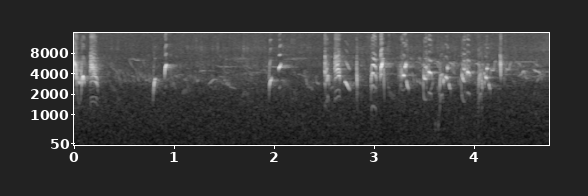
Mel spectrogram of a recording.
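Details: Marsh warbler song from Russia: a few scattered high chips, then an accelerating chain of crisp, varied whistled and ticking notes packed closely together, with a light hiss behind.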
